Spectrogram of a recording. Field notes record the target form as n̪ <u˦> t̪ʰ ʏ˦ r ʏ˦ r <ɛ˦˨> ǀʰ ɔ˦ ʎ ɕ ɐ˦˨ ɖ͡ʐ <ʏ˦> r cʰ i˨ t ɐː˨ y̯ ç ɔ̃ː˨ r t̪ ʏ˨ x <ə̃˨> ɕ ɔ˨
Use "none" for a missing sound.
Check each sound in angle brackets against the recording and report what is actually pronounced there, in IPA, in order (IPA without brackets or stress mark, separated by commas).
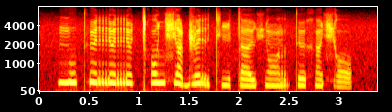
u˦, ʏ˦˨, ʏ˦, ɐ̃˨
